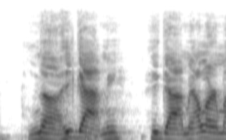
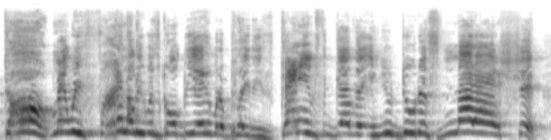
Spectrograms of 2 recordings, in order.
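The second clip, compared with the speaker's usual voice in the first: mad retelling; 8 semitones higher than usual. Retold or imitated. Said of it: "made me mad is that he".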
